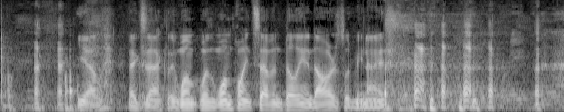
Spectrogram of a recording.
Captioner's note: laughter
